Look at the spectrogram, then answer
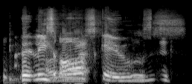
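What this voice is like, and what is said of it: Bad country accent mixed with British. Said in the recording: “in a country accent... it got really redneck mixed with British... not good”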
